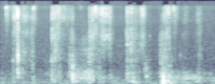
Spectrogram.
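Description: A deck of cards being shuffled, with repeated bursts of crisp, papery riffling and flicking in quick succession, fairly quiet and with no talking.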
